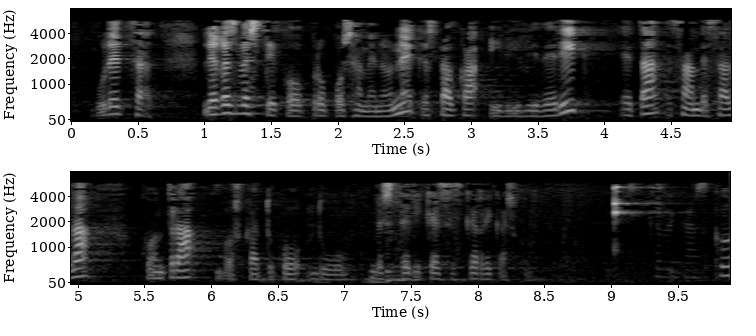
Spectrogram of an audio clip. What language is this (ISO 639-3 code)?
eus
